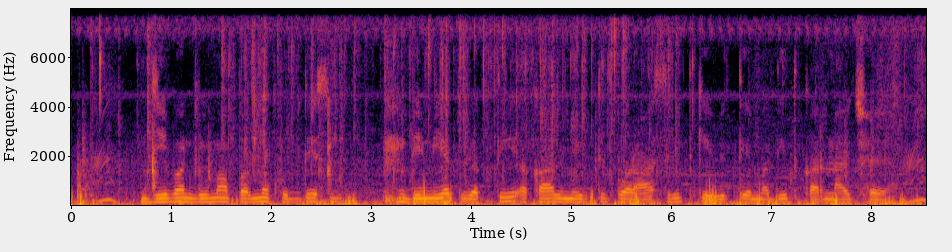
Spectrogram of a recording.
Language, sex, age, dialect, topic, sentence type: Maithili, male, 25-30, Eastern / Thethi, banking, statement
